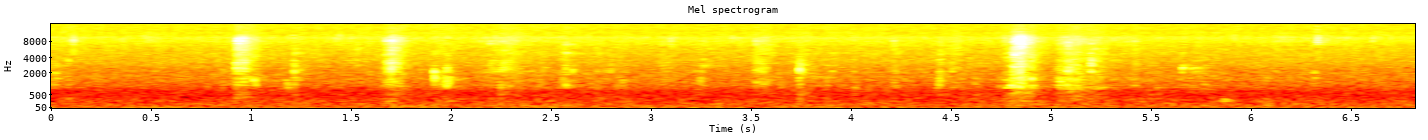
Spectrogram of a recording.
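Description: Faint, scattered crunches and mouth clicks of someone chewing McDonald's fries, a few soft ones in the first two seconds and the loudest just before five seconds in.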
